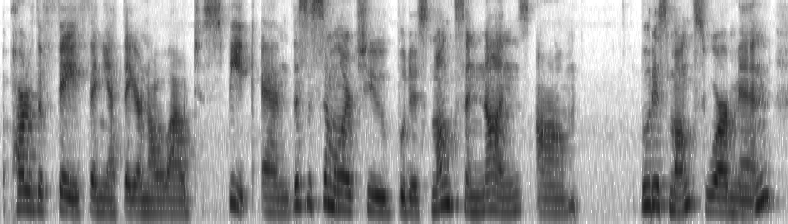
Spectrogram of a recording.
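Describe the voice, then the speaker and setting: A woman's voice: medium pitch, expressive, normal speed, fairly bright tone. A woman hosting a casual livestream, chatting with viewers and answering their questions with frequent laughter while sipping wine. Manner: giggly, chatty, laughs often between answers; sips wine on stream and jokes about getting tipsy. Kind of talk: casual live chat.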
